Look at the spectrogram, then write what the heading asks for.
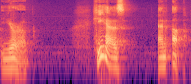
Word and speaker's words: Europe: So, similar to Europe being my up, his up, her up, Europe, well, think of an O.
